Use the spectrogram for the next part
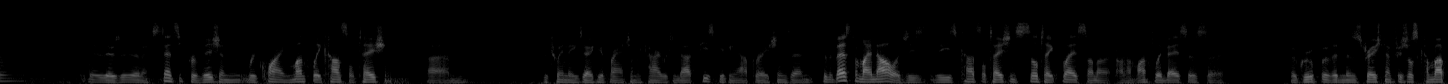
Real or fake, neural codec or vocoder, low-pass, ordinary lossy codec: fake; codec, 16 kHz, about 1 kbps, DyCAST, with the encoder's durations; 7.2 kHz; MP3, 48 kbps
